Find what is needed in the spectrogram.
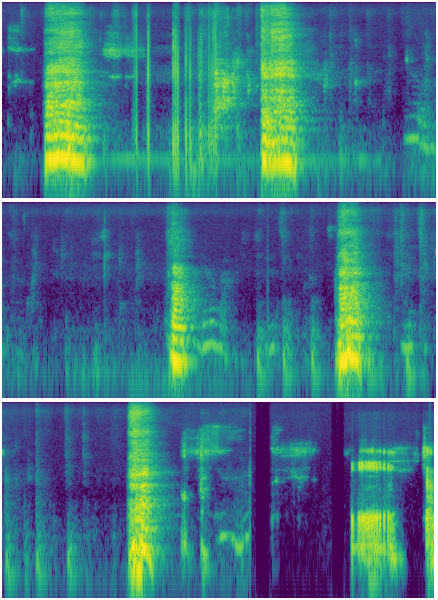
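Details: Dog cough typical of tracheobronchitis, acute lower respiratory tract problem: several harsh, forceful coughs separated by pauses with quiet talk.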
